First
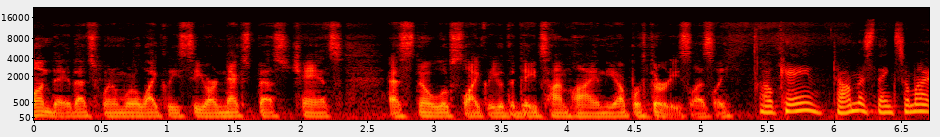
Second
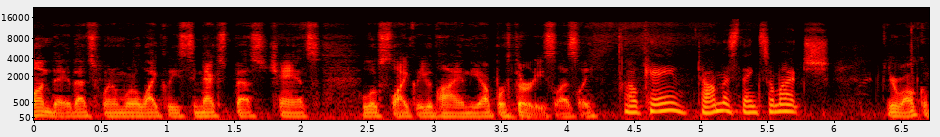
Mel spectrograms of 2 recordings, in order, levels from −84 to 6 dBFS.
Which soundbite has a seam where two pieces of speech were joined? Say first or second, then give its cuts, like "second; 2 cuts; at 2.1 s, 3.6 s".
second; 3 cuts; at 1.2 s, 2.5 s, 3.0 s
